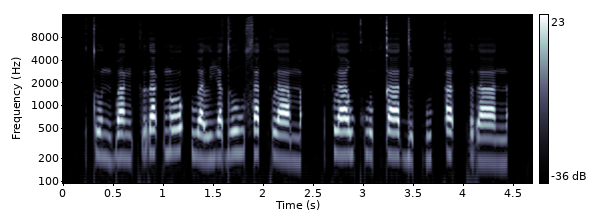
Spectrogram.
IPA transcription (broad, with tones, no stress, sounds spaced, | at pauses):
t o˩˦ n b a˨˩ ŋ k r a˥˩ k̚ n ɔː˥˩ ʔ u˨˩ a̯ l i˦˥ a̯ d oː˥˩ w s a˥˩ t̚ k l a˧ m | k l aː˥˩ w kʰ w o˦˥ k̚ t aː˥˩ d e˨˩ k̚ w u˥˩ k̚ ʔ a˦˥ t̚ p r a˧ n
